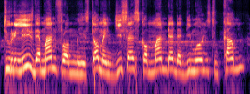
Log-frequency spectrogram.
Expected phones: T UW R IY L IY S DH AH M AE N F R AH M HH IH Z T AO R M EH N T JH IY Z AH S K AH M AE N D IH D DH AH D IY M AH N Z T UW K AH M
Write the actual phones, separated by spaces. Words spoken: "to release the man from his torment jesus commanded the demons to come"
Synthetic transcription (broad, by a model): T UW R IY L IY S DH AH M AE N F R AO M HH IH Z T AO M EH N JH IY S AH S K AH M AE N D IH D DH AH D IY M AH N S T UW K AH M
